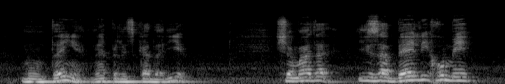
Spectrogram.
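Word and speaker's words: Isabelle Romée: né pela escadaria chamada Isabelle romet que em francês se pronuncia Isabel Romeu quem que era essa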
